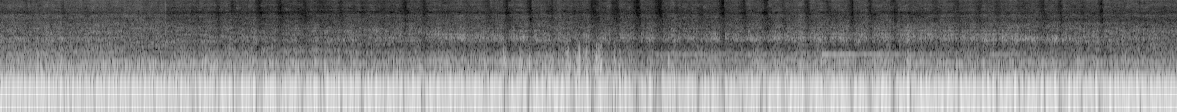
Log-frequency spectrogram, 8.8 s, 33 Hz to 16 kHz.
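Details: 2018 Dodge Charger R/T V8 with Jay Greene 217/238 cam, long-tube headers, full exhaust, intake and Diablo tune, warmed up a little: deep, loud, steady rumble with lumpy cam lope, no ticking, knocking or grinding. Healthy revving.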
